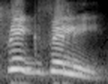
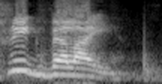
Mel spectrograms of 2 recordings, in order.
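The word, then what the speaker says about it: Trygve Lie: হ্যাঁ, দেখো প্রথম মহাসচিবকে জাতিসংঘের ট্রিগ ভ্যালি, বা অনেক জায়গায় উচ্চারণটা এরকম হয় ট্রিগ ভ্যালাই, কোনো সমস্যা নাই, একই কথা।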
